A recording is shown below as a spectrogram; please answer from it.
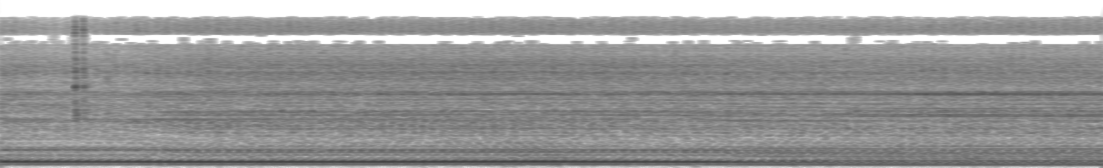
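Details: Big-block Monte Carlo street car after rear end install: steady strong low drone dropping slightly in speed midway, settling into an even idle, no misfire; normal running.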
